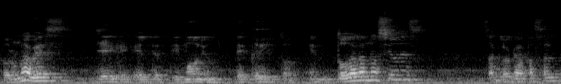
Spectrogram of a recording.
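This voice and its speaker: A male pastor preaching a sermon with animated delivery, swinging between soft passages and emphatic, rising lines. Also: mid-range voice, normal speed, a little hiss or hum. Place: church sanctuary. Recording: echoey room, voice from a distance.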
